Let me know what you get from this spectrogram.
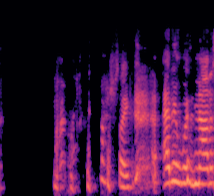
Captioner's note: laughing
